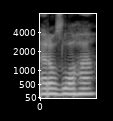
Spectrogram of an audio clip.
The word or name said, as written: rozloha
